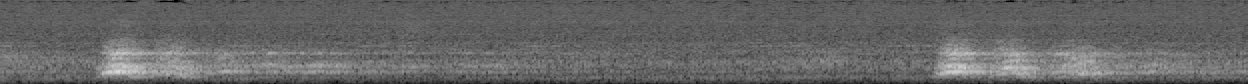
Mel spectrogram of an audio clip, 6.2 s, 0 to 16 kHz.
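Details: Night barking by Rex and a companion dog running around in Pyrga, recorded Sep 21, 2018; a bark with a short trailing follow-up, a long pause, then another double bark.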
